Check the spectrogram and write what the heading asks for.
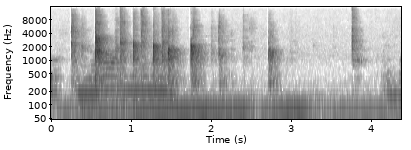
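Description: A few people clapping by hand, a quick run of claps that slows and dies out, with one last clap near the end. A voice holds one long note through the first second and a half.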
